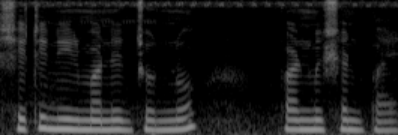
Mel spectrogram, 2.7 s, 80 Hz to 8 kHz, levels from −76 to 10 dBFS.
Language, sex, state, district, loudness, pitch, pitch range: Bengali, female, West Bengal, Jalpaiguri, -32 LUFS, 210 Hz, 205-220 Hz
